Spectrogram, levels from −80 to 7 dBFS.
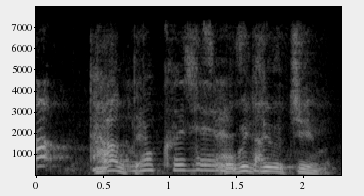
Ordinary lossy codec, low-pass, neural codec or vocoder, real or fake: none; 7.2 kHz; codec, 16 kHz, 4 kbps, FunCodec, trained on LibriTTS, 50 frames a second; fake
